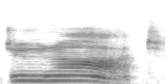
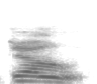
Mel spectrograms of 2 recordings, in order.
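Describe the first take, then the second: First: It is said as two separate full words. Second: It is said as one contracted syllable. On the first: The speaker calls it wrong. "it's not pronounced do not" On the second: The speaker calls it right. "It's pronounced don't"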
